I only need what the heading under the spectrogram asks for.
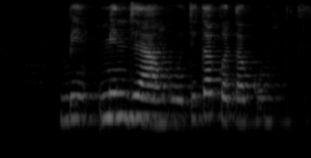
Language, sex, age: Tsonga, female, 24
